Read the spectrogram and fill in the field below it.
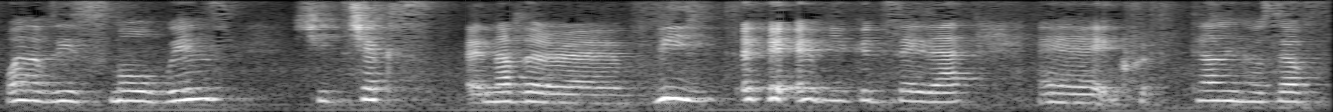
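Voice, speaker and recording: Here a therapist, a woman whose native language is Hebrew, talks to the camera offering advice at medium pitch. Her manner is mellow, earnest, and encouraging, though halting, with many restarts, in an echoey room with slight background noise.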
